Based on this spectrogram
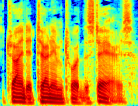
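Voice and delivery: plain reading voice

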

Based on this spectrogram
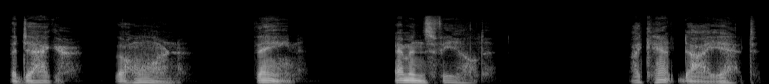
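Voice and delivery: soft, slow, fading thoughts; quiet inner thought. A narrator's reading. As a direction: murmur as if far away. Inner thoughts near losing himself.

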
